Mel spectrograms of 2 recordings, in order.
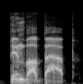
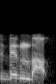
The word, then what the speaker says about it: bibimbap: give me some uh bimbab no i said that wrong how do you say it i think it's bibimbap you were close by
